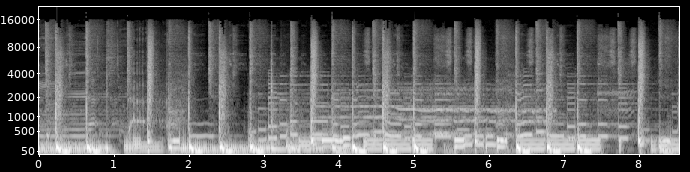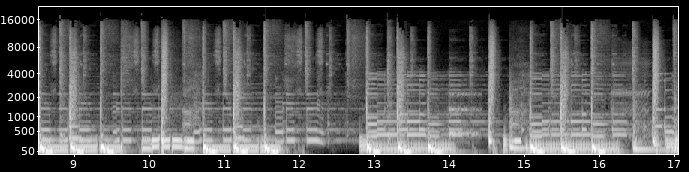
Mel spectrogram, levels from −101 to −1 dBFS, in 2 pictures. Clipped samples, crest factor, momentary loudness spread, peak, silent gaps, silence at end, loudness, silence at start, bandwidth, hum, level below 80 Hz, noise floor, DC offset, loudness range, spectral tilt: under 0.1%; 12 dB; 8 LU; 0 dBFS; none; 0 s; -14 LUFS; 0 s; 15.5 kHz; none; -18 dBFS; -39 dBFS; under 0.1%; 2 LU; -6.5 dB/octave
